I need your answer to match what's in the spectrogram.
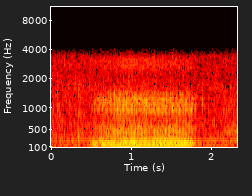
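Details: Pitbull dog asleep; one low, rumbling snore lasting just over a second: snoring.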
